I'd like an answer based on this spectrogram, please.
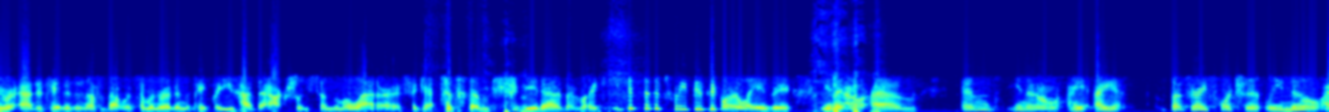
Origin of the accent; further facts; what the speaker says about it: Minneapolis, Minnesota, United States; I grew up in Minneapolis, where at the City Pages, the local weekly at the time, had a woman who was absolutely at the vanguard of music criticism in the U.S.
